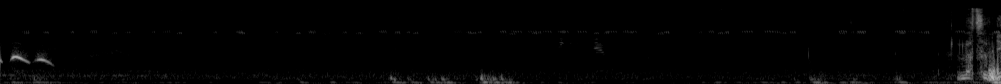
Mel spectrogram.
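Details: Crickets chirp from long grass in a faint, high, steady pulsing chorus on a hot February afternoon safari drive at a South African game reserve; a brief whistled bird note opens, with low rumbling and a loud noise burst at the end.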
